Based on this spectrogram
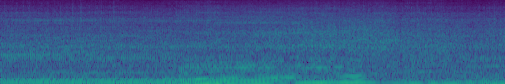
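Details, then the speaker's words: Hyundai two-stroke brushcutter whose head spins slowly; the fuel pump draws fuel normally and the air filter is wet. Revs climb unevenly, warble and sag, and never reach full rpm. Bogging caused by a carbon-choked exhaust port and scored piston. "Vay vay vay motor devri düşük Bu sebeple devirdi çukurun Galata maçı yormuyor kafa o sebeple dönüyor gaz ayarı ile değil mi denemesi yaptık nin Maalesef ki Tam devre ulaşamıyor"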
